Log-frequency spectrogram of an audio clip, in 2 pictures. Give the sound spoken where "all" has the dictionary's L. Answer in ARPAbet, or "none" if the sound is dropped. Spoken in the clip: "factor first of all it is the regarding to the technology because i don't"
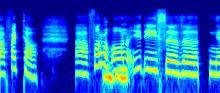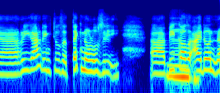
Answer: N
